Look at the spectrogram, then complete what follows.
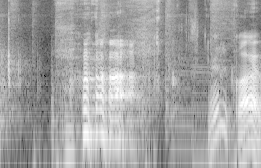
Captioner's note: laughs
